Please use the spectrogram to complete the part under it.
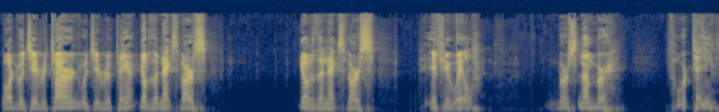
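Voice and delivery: soft, low prayer voice; hushed prayer. Acted. Preacher quietly praying the psalm, hushed and low.

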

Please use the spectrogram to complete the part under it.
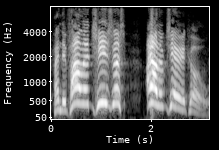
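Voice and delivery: high, loud pulpit proclamation; ringing sermon cry, easing down at the end; triumphant preaching. Real, not acted. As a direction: shout the story's climax. Preaching climax of the story.

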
